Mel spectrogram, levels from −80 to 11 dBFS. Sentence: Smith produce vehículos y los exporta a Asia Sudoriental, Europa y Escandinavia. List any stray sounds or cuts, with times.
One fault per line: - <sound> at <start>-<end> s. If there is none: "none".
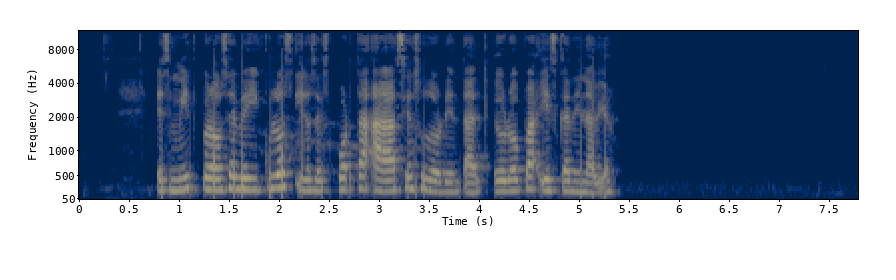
none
